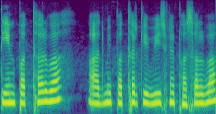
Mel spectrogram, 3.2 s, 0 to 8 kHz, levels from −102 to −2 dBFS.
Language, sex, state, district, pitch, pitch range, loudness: Bhojpuri, female, Uttar Pradesh, Gorakhpur, 210 Hz, 200-225 Hz, -15 LUFS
